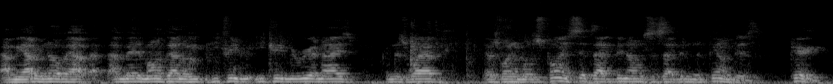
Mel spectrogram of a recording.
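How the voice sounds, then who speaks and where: Talking at a very fast pace, a man with a medium pitch and fairly even intonation is heard over noticeable background noise and audible room echo. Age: 70s. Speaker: actor, father of a rapper. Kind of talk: radio interview. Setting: radio studio. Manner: halting, repetitive.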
